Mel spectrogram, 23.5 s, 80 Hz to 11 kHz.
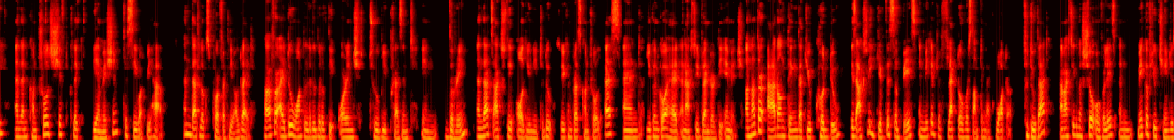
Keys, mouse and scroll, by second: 1.2 click, 3.4 scroll down 2, 3.6 click, 4.3-4.7 scroll down 1, 12.4 ctrl+s, 13.7-14.8 drag, 14.8 ctrl+z, 21.3 click.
